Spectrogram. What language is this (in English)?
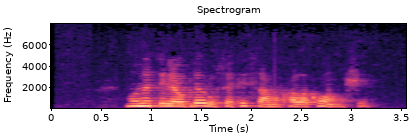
Georgian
